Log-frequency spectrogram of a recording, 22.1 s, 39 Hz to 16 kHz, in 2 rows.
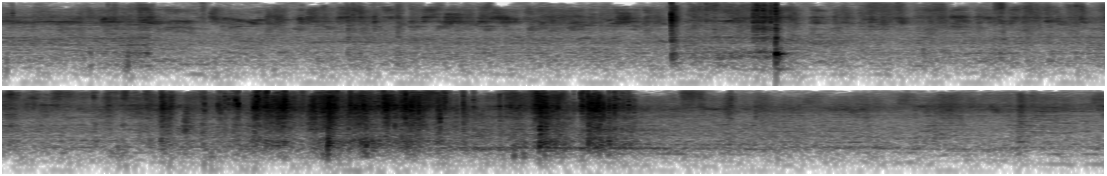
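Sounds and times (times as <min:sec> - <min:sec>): packaging crackling and scraping: 0:06.8 - 0:07.9, 0:10.8 - 0:18.6.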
